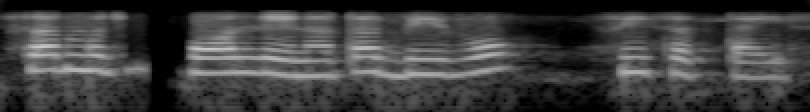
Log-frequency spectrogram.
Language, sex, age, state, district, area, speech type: Hindi, female, 18-30, Madhya Pradesh, Gwalior, urban, conversation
